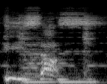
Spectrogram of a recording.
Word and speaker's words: Jesus: But they can't see us, cause there were no J's in Hebrew. Jesus is pronounced as he's us.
